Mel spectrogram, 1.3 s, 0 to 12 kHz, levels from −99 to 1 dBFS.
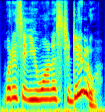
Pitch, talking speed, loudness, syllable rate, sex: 290 Hz, 365 wpm, -12 LUFS, 7.1 syllables/s, female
